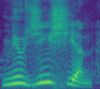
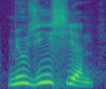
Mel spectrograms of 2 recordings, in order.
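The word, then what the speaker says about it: musician: अब देखो, यदि सी के आगे आई ए हो तो सी का उच्चारण श होता है।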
